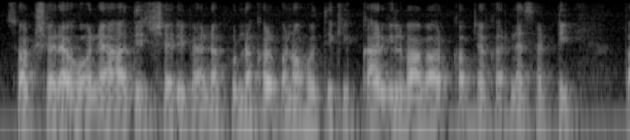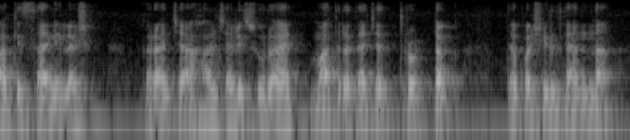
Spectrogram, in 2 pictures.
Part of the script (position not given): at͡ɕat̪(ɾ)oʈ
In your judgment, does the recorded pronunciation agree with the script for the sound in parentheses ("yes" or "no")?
yes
